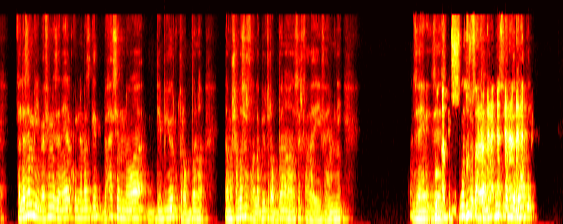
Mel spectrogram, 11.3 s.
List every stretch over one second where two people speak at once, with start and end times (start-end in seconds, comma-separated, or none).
8.7-10.6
